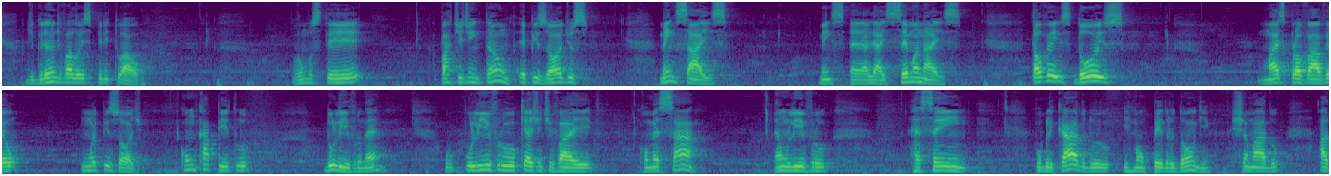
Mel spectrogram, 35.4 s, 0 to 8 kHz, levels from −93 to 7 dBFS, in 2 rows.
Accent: Brazilian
